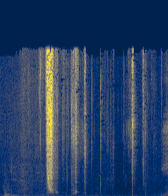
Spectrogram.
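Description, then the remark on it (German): Adhesive tape is ripped off its roll in one sharp, crackling tear to stick up a bird-flock decoration strung across a room, followed by a few smaller rustles and peels, with no one speaking. “Ah, halt, du kriegst noch ein Klebeband. Ja. Du kannst es festkleben.”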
